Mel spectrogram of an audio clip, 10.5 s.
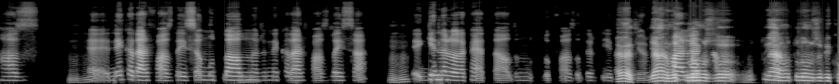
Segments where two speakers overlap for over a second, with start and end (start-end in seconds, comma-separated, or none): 7.7-9.0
